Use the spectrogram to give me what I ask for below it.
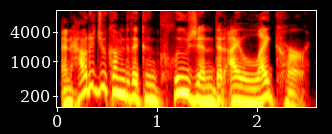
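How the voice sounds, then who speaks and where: A woman's voice: lowish voice, very animated, brisk, no room sound, studio quality. Woman doing a grumpy uptight man. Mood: irritated. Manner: curt and muttering.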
